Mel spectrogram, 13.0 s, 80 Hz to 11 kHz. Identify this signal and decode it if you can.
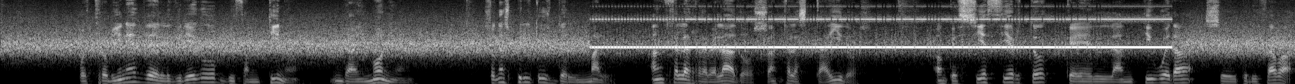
PSK31 (31.25 baud), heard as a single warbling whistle, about 1700 Hz, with radio static, a narrow filter and speech in Spanish.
